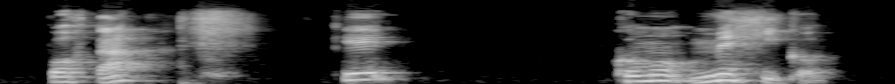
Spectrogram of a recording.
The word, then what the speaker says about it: México: Y la X, pero la X posta, que como México. Se escribe México pero suena México.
